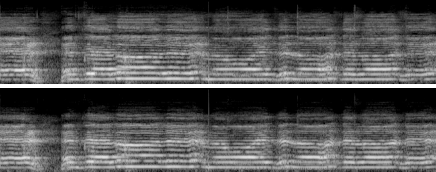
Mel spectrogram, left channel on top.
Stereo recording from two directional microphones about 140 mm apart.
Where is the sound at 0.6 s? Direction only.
35° left (ahead or behind).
